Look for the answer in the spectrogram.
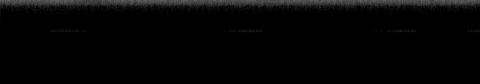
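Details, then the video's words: Grasshoppers in a Hungarian nature area, Central Europe, in the evening: a steady, very high-pitched hiss runs throughout, with short pure tonal notes repeating roughly every two seconds. "grasshoppers sounds in nature area Hungary Central Europe"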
